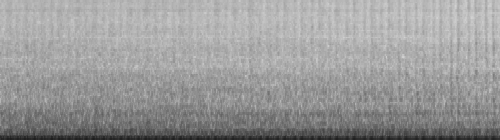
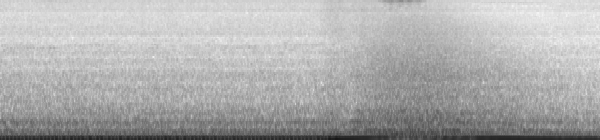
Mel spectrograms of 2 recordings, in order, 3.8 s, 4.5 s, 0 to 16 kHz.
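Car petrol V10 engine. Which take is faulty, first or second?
first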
